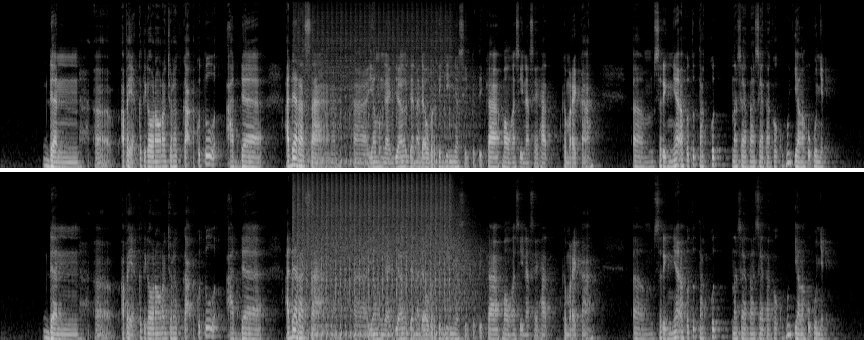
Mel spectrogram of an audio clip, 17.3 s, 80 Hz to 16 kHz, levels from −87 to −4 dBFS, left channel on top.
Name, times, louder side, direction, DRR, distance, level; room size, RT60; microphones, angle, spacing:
voice 1, 0.9-5.2 5.7-10.9 11.3-11.9 12.7-14.3 14.6-16.5, left 3 dB, 35° left, 7 dB, 0.6 m, -32 dB
sound 1, 5.9-9.8, right 3 dB, 55° right, 0.7 m, -40 dB
16.0 x 13.5 x 2.9 m, 0.93 s
head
